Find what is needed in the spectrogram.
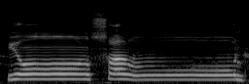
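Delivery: युनसरून very slow with nasal ikhfa, रून long; slow recited युनसरून; tajweed recitation. Shown as a demonstration. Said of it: "रून को लंबा खींचेंगे".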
